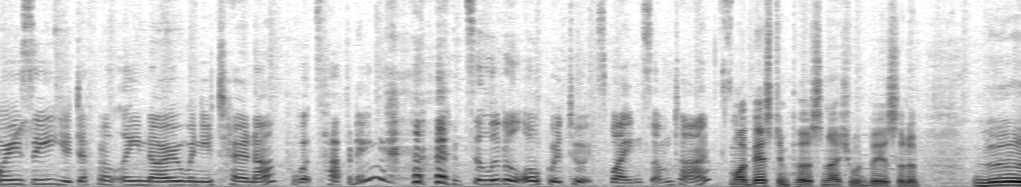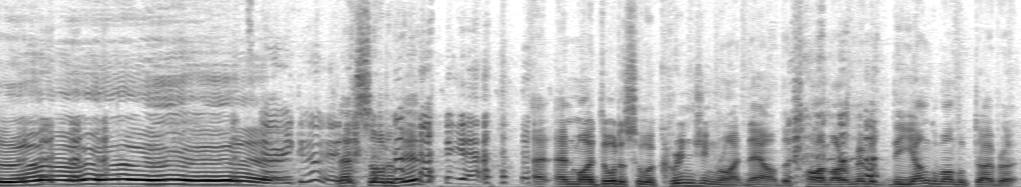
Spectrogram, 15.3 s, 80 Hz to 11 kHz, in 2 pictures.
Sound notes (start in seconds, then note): 7.3 grunts and noises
